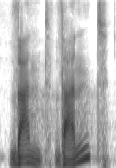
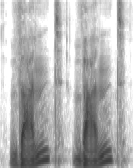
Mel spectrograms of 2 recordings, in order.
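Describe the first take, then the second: No difference in how they are said.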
